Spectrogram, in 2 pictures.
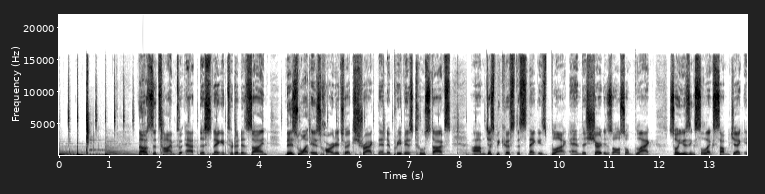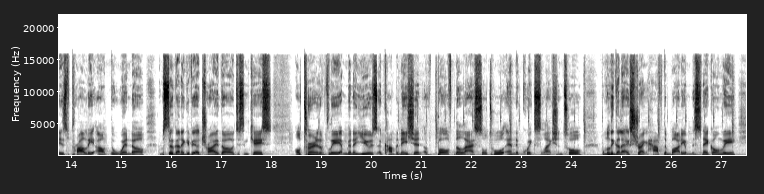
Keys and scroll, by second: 0.5 c, 7.2 Return, 7.6 v, 8.0 super+0, 11.0 w, 26.3 super+d, 26.9 w.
